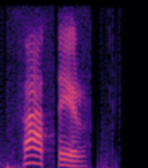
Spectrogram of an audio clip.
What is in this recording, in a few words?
"vater", Walser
